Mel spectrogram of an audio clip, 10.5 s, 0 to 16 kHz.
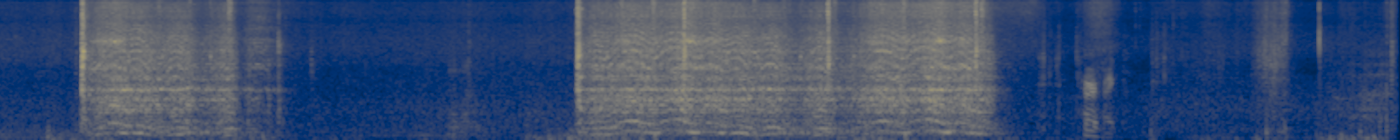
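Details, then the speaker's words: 1956 International R180 truck with a junkyard 454 V8 at its first start: two long, labouring crank runs at about three turns a second that never catch, even with a booster pack. Slow cranking from a weak battery setup; a spark flash was seen. "I suspect that this battery setup is is not ideal I mean you can hear it cranking I've got a booster pack on there but it's still really not enough"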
